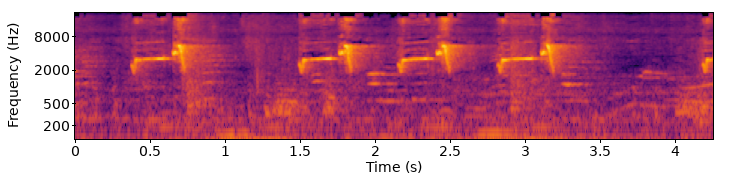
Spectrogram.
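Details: Bar-winged prinia song meant for teaching shamas and leafbirds: four or five loud rising whistles, each capped by a sharp high flick, repeated at steady intervals over low background hum.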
